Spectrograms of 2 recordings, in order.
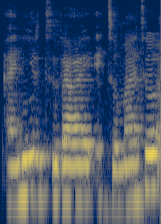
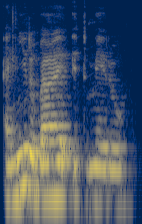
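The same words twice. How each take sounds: First: British "tomato", to-MAH-to; British accent. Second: American "tomato", to-MAY-do; American accent. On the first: Teacher repeating the example, British accent. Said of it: "on va faire l'accent british". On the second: Teacher repeating the example, American accent. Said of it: "je viens de faire l'accent américain". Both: Shown as a demonstration.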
